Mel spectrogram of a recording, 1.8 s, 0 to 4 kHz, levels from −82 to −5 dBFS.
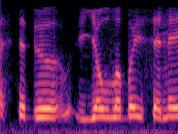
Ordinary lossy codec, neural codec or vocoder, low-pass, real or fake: MP3, 24 kbps; none; 3.6 kHz; real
